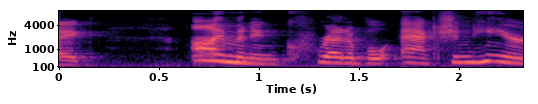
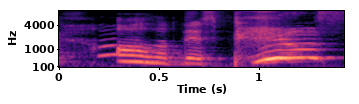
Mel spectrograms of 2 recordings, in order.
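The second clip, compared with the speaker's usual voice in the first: put-on loud, wheezy, breath all used up; 6 semitones higher, 11 dB louder than usual. Retelling how a woman said a word, imitating her wheezing. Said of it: "She said piss and full on wheezed".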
